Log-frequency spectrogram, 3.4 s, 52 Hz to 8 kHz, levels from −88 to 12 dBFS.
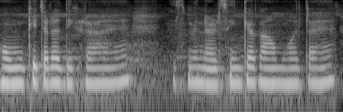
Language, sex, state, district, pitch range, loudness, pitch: Hindi, female, Uttar Pradesh, Shamli, 190-200 Hz, -19 LUFS, 195 Hz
